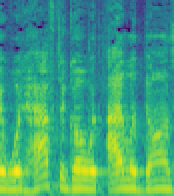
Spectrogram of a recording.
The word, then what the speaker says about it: Isla Dawn: Uh, the first matchup is going to consist of Alba Fire to take on think her name is Isla Dawn.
